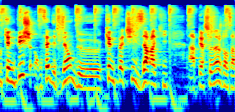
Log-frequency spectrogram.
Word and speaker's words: Kenpachi: Et lui n'arrivait jamais à prononcer Kenpachi, il disait Kenpiche, et du coup, petit à petit, il a commencé à m'appeler Kenpiche.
